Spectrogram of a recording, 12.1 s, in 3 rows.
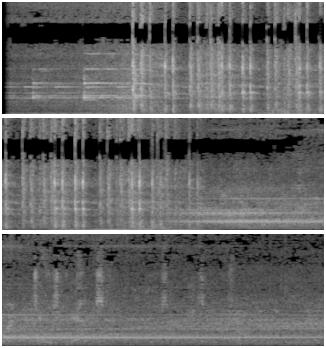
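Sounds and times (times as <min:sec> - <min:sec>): train wheels clacking over rail joints: 0:01.6 - 0:06.6
high steady tones: 0:04.2 - 0:12.0
steady low hum: 0:05.2 - 0:12.0.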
